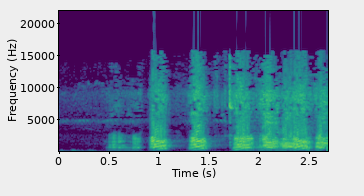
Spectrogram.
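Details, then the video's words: Kangal dogs, given a rabbit overnight, pick fights with one another in the morning: a low growl opens, then loud, harsh barks come in a quick burst of four or five. "GECE TAVŞAN VERDİM KANGALLAR SAHBAHA BİRBİRİNE SATAŞTILAR"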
